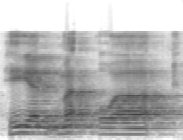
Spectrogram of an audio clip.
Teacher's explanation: گے، اظہار قمری ہوگا، ما حمزہ ساکن جھٹکے سے ادا ہوگا، وا کھڑا زبر ہے، 2 حرکات لمبا کریں گے ، وقفاً وصلاً یہ 2 حرکات ہی لمبا ہوگا، ہی المأوى،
